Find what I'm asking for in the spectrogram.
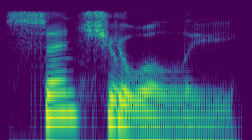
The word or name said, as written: sensually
